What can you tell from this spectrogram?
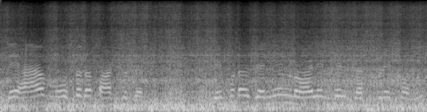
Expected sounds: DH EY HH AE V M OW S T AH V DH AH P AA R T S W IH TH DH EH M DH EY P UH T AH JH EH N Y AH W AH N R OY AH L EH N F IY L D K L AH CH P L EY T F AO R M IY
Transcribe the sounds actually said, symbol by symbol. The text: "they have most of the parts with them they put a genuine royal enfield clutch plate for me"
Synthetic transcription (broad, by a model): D EY HH AE V M OW S T AH V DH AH P AA R T S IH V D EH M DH EY P UH T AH JH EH N Y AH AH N R OY AH L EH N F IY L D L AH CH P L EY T F AO R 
